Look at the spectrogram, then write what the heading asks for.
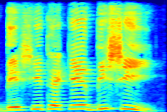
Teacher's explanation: রাঢ়ীতে স্বরসঙ্গতির ফলে শব্দের মধ্যে পাশাপাশি বা কাছাকাছি অবস্থিত বিষম স্বরধ্বনি সম স্বরধ্বনিতে পরিবর্তন হয়ে গেছে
